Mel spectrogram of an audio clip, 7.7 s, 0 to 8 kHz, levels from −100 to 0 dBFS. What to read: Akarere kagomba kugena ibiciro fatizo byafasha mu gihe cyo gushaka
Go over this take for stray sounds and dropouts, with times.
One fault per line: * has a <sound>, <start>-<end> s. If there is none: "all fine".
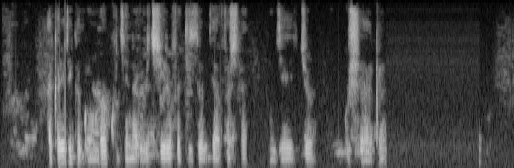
all fine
